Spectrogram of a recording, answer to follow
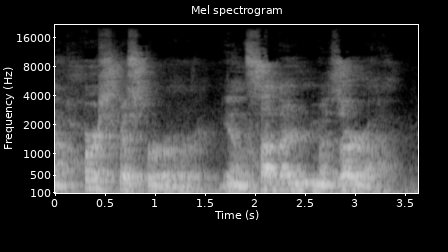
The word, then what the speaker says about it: Missouri: horse whisperer in southern Missouri. Her daughter in her tribute gave the instructions as far as what the proper pronunciation was. Otherwise, I probably would have said Missouri or something like that.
